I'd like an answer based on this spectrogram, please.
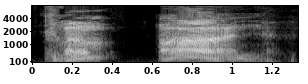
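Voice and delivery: loud, straining command; grated out. A narrator's reading. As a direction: grate it out while hauling hard. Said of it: "Jones grated".

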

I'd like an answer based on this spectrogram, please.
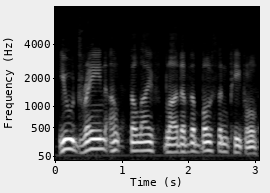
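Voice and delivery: high-pitched, vicious accusation; angry snarl held high. A narrator's reading. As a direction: accuse with a predator's venom, pitch up. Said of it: "his voice about as vicious".

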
